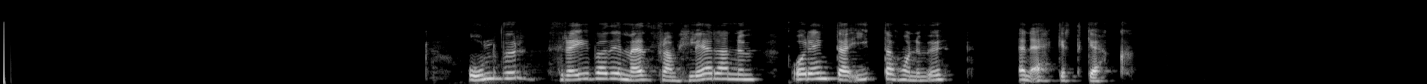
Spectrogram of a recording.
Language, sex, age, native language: Icelandic, female, 60-69, Icelandic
